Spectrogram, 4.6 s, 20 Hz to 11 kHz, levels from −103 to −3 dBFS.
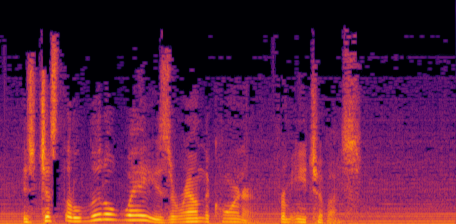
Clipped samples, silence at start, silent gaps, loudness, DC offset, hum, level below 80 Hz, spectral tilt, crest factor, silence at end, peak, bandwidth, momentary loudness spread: under 0.1%; 0 s; none; -22 LUFS; under 0.1%; 60 Hz at -40 dBFS; -38 dBFS; -5 dB/octave; 18 dB; 0 s; -4 dBFS; 9.8 kHz; 17 LU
